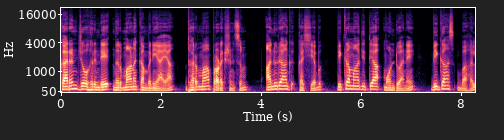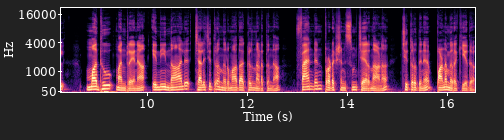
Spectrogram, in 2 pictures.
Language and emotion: Malayalam, neutral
